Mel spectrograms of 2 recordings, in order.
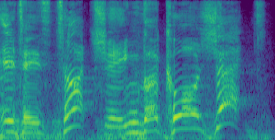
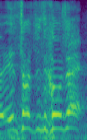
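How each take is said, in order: First: It is said calmly with a steady rhythm. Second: It is said quickly, all run together. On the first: The speaker is calm and proper. The speaker calls it right. "there needs to be a rhythm" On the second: The speaker is too eager. The speaker calls it wrong. "as fast as they can"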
